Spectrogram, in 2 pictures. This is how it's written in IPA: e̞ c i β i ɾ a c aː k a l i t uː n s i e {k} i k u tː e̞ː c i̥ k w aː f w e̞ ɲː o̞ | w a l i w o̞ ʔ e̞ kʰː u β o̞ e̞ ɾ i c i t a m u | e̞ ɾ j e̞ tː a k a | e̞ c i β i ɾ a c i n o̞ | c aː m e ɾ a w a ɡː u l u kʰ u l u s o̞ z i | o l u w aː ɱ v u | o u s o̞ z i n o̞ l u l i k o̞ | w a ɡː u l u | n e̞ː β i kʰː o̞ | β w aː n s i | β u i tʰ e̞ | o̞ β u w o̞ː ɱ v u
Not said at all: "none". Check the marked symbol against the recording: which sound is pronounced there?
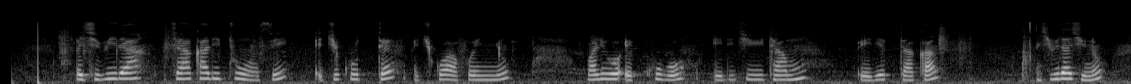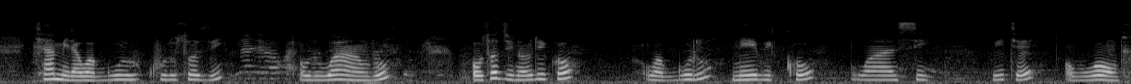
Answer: c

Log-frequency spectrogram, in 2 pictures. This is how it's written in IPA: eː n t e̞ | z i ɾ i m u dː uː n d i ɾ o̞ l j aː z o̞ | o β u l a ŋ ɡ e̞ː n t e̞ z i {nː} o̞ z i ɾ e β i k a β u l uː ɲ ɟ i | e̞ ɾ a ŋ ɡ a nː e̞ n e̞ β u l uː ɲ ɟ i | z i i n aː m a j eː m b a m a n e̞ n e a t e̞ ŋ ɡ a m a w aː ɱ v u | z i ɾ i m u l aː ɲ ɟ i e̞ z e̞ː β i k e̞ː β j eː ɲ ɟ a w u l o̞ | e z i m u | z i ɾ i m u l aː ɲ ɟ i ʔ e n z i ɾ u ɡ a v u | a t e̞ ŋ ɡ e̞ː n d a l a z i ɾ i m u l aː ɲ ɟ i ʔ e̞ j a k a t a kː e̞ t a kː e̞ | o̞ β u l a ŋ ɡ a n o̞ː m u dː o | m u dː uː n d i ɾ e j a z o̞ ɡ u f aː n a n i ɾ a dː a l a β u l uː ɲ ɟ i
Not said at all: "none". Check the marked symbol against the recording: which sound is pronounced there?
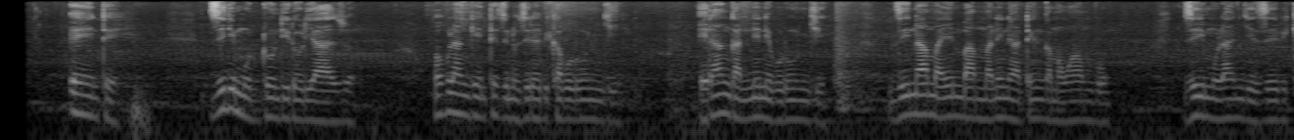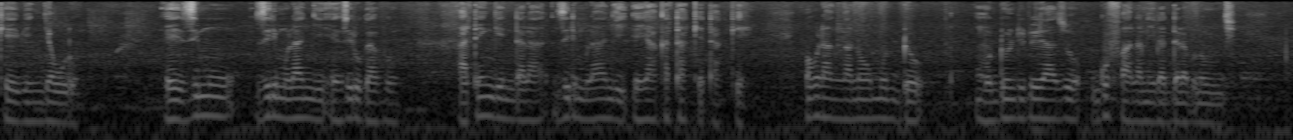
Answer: n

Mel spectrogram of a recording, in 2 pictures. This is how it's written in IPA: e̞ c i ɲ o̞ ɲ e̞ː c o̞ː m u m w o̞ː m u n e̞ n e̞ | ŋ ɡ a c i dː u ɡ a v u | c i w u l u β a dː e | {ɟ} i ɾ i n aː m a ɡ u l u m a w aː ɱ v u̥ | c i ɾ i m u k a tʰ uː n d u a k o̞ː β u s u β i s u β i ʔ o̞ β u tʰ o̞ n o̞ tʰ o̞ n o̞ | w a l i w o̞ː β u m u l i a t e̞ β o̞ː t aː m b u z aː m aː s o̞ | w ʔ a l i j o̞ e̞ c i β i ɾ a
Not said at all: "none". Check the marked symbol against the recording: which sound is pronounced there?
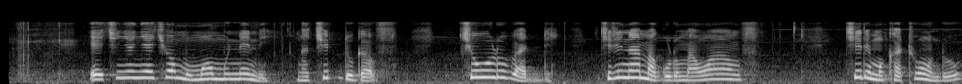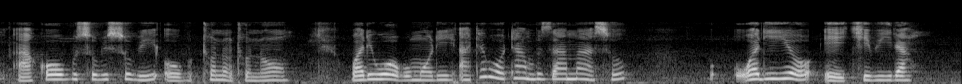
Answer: c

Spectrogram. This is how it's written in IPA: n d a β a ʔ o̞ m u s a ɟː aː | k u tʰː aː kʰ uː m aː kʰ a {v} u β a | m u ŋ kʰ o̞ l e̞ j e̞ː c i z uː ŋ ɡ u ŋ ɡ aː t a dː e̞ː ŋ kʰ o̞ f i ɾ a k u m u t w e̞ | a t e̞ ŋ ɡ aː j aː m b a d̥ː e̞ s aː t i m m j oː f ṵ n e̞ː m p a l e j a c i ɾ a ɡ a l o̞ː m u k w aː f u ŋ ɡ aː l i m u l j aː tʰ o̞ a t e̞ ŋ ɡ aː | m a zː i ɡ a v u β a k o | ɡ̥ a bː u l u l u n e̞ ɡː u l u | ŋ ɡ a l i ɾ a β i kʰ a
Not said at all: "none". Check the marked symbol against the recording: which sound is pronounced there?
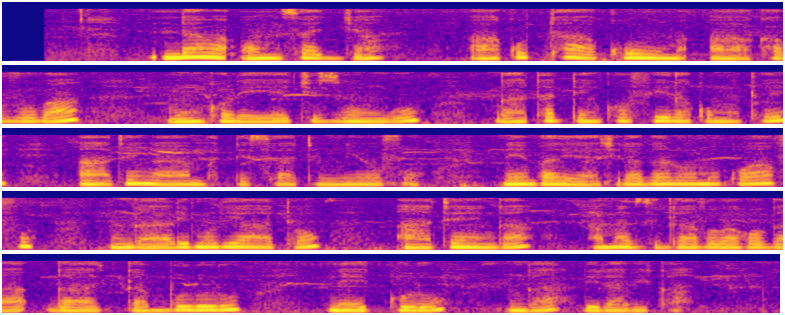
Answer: v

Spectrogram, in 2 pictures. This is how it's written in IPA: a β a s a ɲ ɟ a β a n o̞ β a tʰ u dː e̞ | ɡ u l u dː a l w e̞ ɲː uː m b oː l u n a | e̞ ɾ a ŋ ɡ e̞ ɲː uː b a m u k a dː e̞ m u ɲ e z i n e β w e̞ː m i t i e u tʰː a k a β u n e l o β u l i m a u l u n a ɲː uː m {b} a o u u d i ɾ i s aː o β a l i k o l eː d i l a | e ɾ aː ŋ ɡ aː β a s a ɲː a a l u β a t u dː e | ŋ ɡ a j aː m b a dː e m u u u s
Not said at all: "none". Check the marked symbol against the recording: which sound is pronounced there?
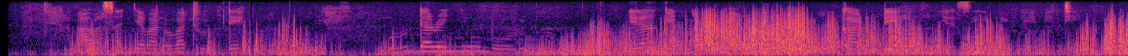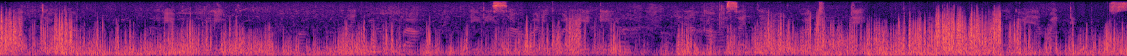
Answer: b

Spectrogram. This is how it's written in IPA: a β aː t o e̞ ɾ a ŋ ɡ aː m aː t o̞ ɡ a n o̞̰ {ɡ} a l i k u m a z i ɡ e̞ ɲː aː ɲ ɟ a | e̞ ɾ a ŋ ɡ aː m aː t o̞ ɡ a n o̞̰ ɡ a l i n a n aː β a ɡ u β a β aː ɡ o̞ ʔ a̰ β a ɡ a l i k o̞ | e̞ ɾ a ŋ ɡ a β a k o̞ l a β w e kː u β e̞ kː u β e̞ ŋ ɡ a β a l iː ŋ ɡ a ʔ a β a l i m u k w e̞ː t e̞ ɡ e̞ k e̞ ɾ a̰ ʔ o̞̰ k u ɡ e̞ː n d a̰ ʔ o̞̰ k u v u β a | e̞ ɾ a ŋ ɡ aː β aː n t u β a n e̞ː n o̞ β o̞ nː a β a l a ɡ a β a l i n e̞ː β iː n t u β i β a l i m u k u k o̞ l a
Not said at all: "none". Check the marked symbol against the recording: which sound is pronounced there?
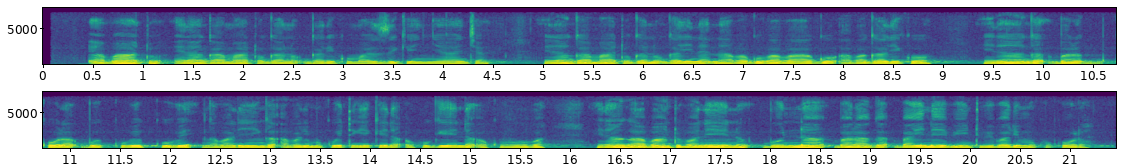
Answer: ɡ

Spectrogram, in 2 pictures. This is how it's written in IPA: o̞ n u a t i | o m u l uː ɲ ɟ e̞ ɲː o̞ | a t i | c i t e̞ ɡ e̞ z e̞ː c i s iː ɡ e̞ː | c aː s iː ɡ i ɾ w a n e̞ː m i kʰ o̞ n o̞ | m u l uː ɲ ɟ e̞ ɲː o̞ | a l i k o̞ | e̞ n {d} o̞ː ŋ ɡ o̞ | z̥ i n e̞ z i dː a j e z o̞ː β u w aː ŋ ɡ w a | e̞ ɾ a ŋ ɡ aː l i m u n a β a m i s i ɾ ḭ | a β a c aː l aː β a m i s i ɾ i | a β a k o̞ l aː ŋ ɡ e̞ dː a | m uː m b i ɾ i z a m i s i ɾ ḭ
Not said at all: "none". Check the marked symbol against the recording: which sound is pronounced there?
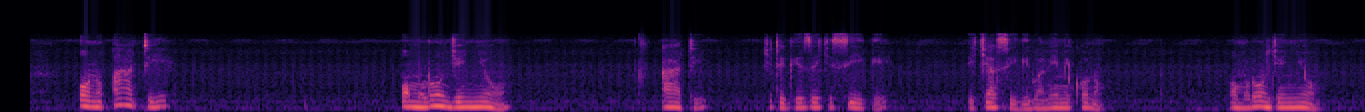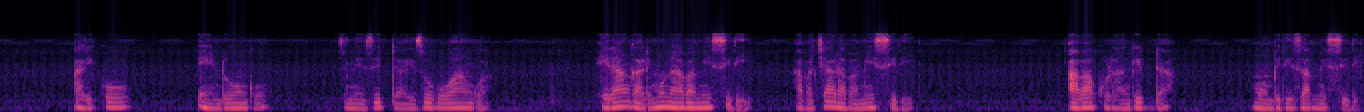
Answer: d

